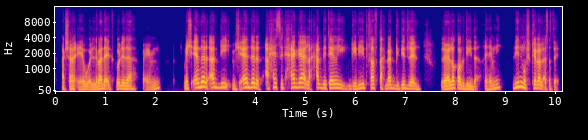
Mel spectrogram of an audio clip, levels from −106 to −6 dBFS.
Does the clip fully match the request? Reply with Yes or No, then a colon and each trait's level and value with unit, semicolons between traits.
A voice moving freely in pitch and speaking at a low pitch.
No: wide, 5.8 semitones; medium, 150 Hz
